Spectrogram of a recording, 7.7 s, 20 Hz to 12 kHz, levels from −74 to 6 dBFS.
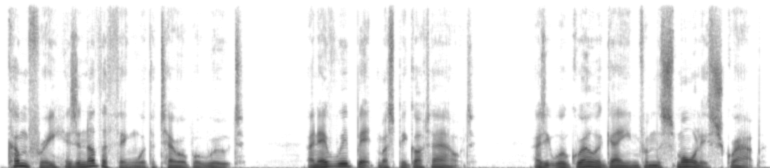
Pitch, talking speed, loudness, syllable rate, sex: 120 Hz, 185 wpm, -18 LUFS, 5.2 syllables/s, male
